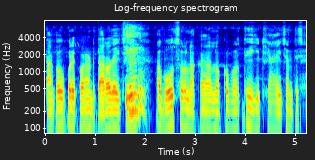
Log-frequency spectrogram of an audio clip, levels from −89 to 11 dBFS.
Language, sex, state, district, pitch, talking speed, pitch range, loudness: Odia, male, Odisha, Malkangiri, 105 Hz, 160 wpm, 100-110 Hz, -18 LUFS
